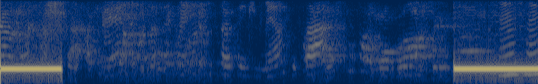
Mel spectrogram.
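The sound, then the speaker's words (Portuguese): Ringback tone of an outgoing telephone call, a steady low hum at the start that cuts off while a person talks, then returns and runs to the end. “Tô ligando pra ele já.”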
